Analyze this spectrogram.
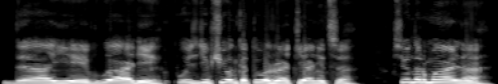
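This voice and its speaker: A man's voice: sits high, big pitch swings, mellow, dry recording, pitched above the performer's own voice, heavily acted. A man doing a drawling, stoned young guy. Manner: slow drawl.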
